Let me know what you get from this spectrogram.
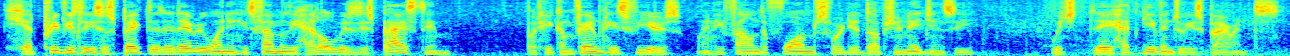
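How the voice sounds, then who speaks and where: A man's voice: fairly low pitch, fairly even intonation, fairly quick, darkish tone. A man narrating a scripted horror story as the narrator, recorded close to the mic.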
